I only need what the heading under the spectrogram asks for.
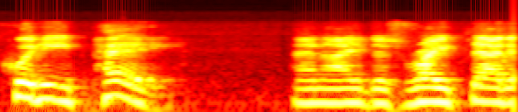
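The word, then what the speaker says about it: Kwity Paye: about it so it i you know it's pronounced quittipe and i just write that in phonetically as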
